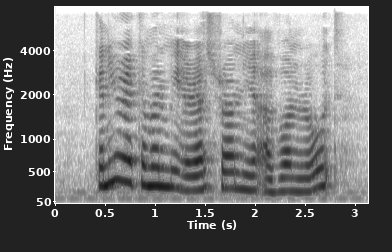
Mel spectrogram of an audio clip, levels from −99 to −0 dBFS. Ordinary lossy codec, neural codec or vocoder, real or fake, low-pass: AAC, 32 kbps; none; real; 7.2 kHz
